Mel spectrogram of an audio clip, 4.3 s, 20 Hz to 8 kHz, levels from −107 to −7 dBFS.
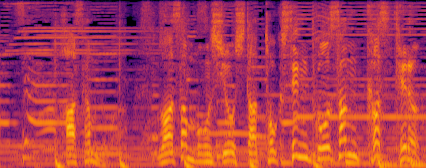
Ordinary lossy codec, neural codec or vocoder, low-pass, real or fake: none; none; none; real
